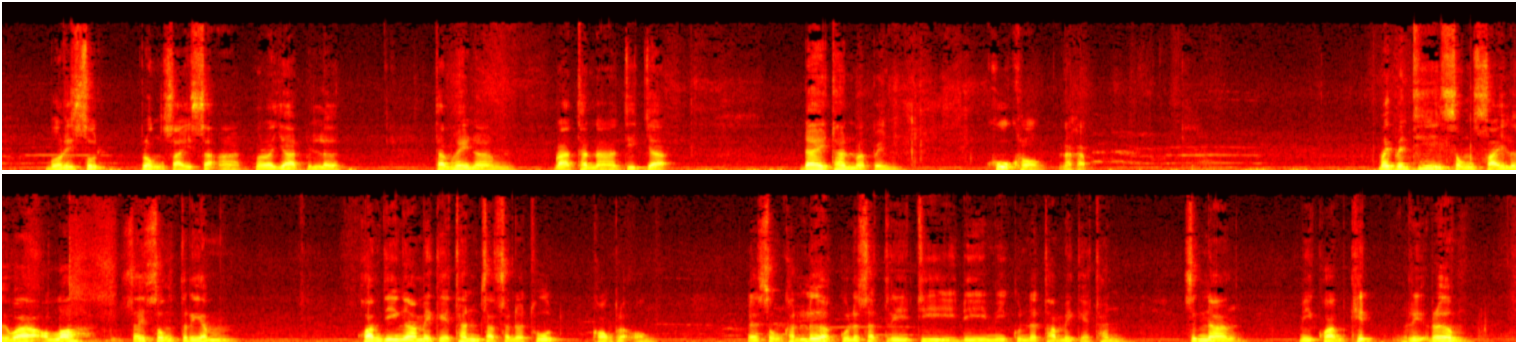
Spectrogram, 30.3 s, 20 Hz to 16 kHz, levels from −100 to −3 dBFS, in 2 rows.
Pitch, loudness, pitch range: 140 Hz, -23 LUFS, 125-160 Hz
